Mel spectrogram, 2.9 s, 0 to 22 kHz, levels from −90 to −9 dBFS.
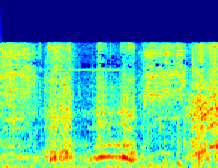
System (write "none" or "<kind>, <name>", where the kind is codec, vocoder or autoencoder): none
